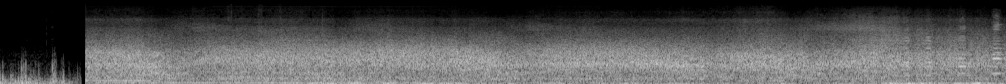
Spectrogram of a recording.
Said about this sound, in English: See that bus going past there? That one there? That bus? They run every 15 minutes from Paradise Point to Kingscliff.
